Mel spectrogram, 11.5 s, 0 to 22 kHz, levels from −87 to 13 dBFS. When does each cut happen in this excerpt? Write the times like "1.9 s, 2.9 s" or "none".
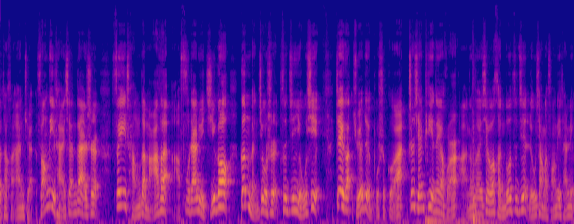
8.5 s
